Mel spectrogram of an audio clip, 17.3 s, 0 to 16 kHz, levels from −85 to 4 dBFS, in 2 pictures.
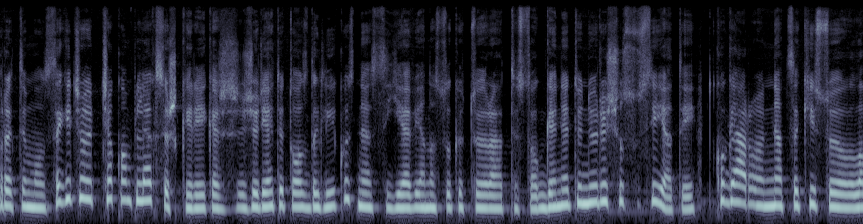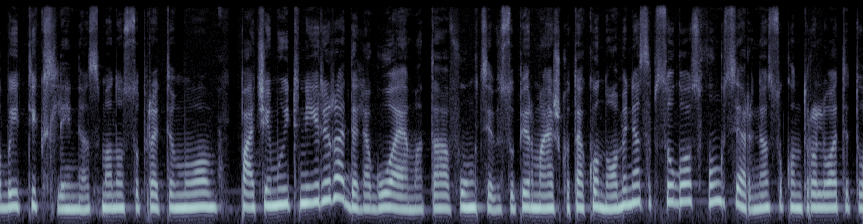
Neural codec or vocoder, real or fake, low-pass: none; real; 14.4 kHz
